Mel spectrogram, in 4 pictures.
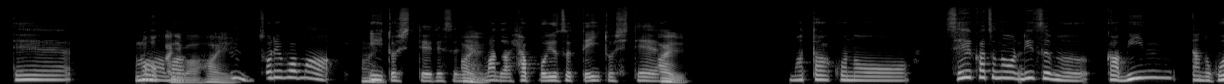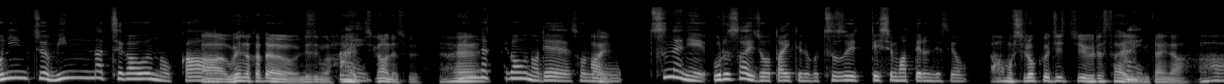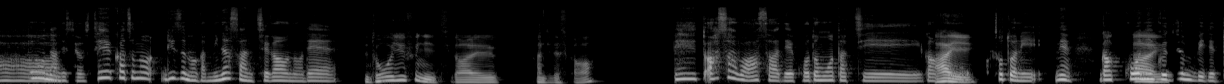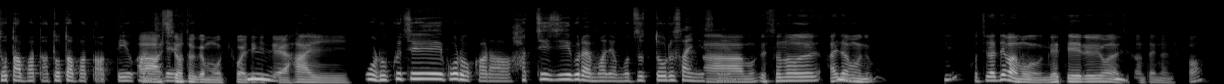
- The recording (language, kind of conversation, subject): Japanese, advice, 隣人との習慣の違いに戸惑っていることを、どのように説明すればよいですか？
- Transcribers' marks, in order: none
